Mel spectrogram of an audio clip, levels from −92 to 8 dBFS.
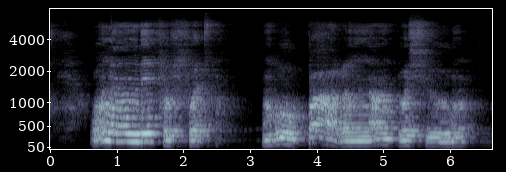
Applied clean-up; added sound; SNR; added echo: none; none; none; reverberation time 0.7 s.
